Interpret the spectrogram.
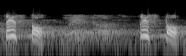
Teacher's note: قسط تی نہیں قسطی نہیں قسط آگے وقف قسط قسط کیونکہ آخر میں تو ہے تو ساکن پہ قلقلہ ادا ہوتا ہے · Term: قلقلہ صغرا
